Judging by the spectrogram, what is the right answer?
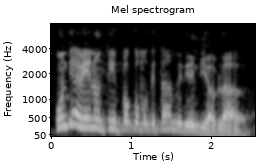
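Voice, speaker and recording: A pastor preaching in a church with a fairly high voice, and long reverb trails off his words. He tells stories with energy and keeps throwing rhetorical questions at the congregation. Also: fast talker. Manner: animated storytelling, repeated rhetorical questions. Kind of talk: sermon.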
